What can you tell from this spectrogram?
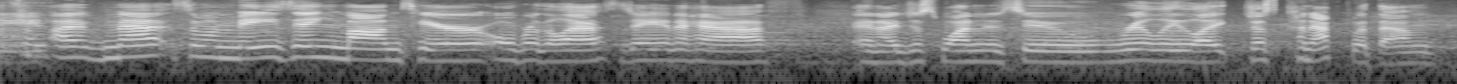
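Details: Adult woman; normal speech.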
